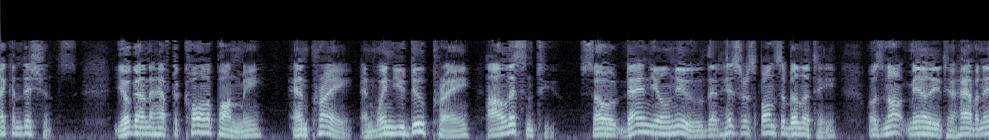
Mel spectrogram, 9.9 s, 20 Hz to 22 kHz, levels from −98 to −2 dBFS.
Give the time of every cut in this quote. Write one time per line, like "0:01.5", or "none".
0:04.8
